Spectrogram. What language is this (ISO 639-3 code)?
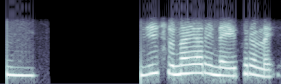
brx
